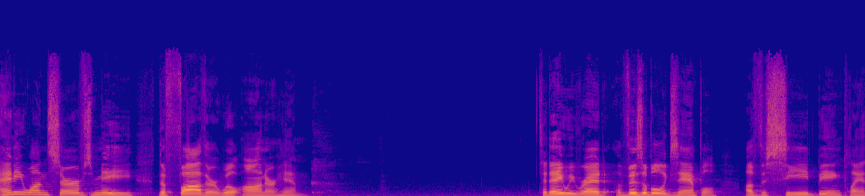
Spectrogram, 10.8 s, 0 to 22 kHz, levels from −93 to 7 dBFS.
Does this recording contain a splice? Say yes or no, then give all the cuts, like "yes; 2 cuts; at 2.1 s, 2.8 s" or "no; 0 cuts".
no; 0 cuts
